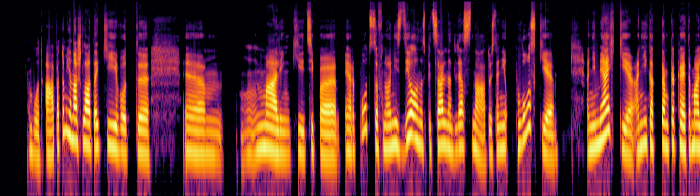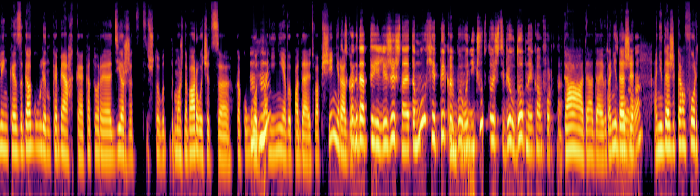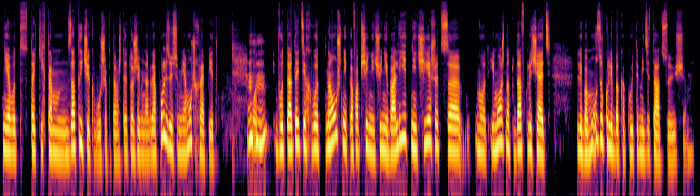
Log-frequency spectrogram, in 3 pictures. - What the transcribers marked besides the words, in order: none
- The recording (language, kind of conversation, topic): Russian, podcast, Что для тебя важнее: качество сна или его продолжительность?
